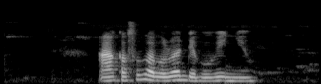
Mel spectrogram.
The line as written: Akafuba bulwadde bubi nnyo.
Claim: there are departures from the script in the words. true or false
false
